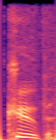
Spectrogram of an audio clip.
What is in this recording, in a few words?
"cuve", French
